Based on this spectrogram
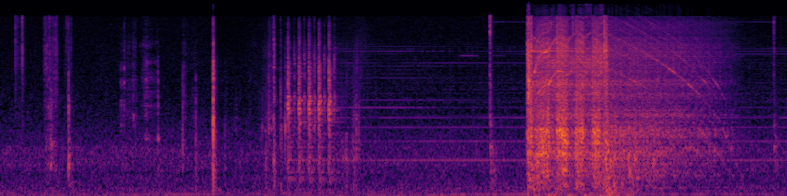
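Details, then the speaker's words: Car on freshly charged battery that cranks by itself when reconnected with key off: brief crank catches a split second then dies at once; owner suspects a vacuum leak, cause unclear. "you guys can see it tries to start it dies right away not sure it's the vacuum leak um it seems to crank that's good"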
